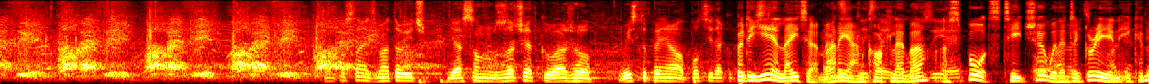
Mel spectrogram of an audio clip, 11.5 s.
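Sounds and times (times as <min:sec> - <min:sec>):
rally crowd chanting: 0:00.0 - 0:05.2
speech: 0:03.4 - 0:11.4.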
